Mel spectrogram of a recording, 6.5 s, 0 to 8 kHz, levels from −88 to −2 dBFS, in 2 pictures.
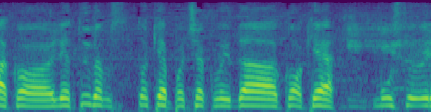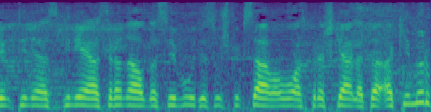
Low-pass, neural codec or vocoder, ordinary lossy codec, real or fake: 7.2 kHz; none; MP3, 32 kbps; real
